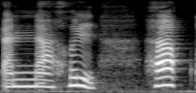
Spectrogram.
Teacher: ہل، انہ الحق، ہا قاف زبر حق، قاف پیش قو، حق، یہ ہا میں ڈیفرنس کرنا ہے، درمیانی حلق سے ہا ادا ہوتا ہے ، یہ سینے والی حلق سے، سینے کی جانب سے ہے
